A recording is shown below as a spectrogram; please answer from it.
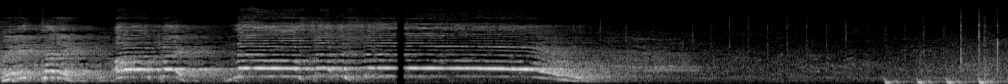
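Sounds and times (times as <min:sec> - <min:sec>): man shouting into a microphone: 0:00.0 - 0:06.0.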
